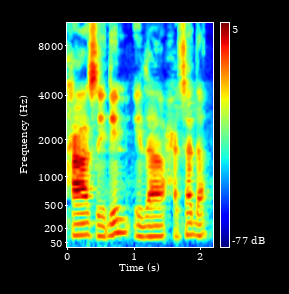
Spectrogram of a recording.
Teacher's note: دال کے نیچے دو زیر کی تنوین ہے اور اس کے بعد حروف حلقی میں سے حمزہ آیا، تو نون کی آواز کو بغیر غننے کے پڑھ رہے ہیں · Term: اظہار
